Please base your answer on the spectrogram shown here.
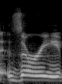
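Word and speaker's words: Zoryve: You touched on Zarieve and it's funny you guys told me, hey, it rhymes with believe.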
